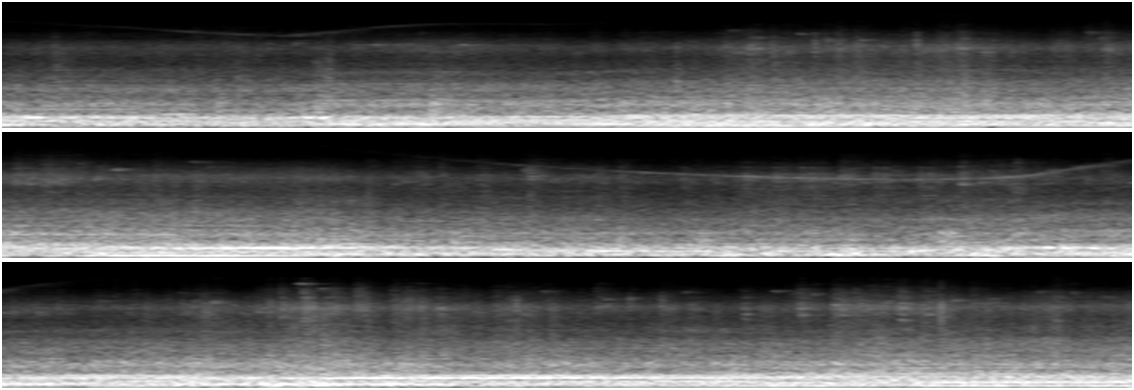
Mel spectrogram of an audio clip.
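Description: A bus engine hums and rumbles steadily while the bus drives.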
